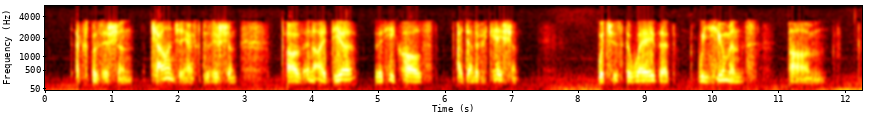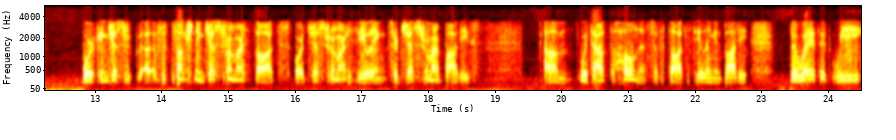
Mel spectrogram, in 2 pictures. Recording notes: we converse by telephone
